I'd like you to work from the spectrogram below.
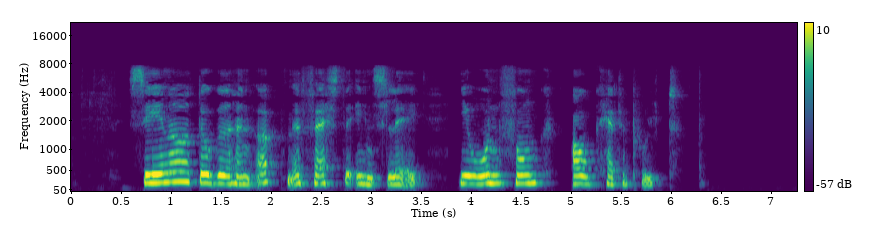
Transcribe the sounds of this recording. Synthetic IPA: se̝ːnɐːd̥ɔ̽ɡ̥əð̞̩ˠəɦænɒ̽b̥̚mefæsd̥əʔe̝nslɛ̰ɪ | iʁɔnfɔŋɡ̥ | ɒ̽ʊkʰæt͡sʰæpʰuld̥

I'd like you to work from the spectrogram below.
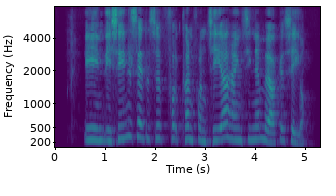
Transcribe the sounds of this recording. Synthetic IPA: enesenused̥l̩səkʰɒ̽nfʁɒ̽nt͡sʰe̝̰ːɐhænsiːnəmɶɐɡ̥əseːo

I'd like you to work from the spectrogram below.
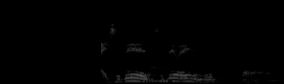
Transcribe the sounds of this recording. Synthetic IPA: nɑɪ̰sɒ̽d̥e̝sɒ̽d̥e̝ʋɑ̈e̝ːnlid̥esɒ̽

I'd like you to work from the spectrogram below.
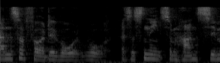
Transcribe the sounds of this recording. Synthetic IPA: ansɐfɒ̽d̥e̝ʋɒʋɒ | ælsəsɒ̽ne̝̰ːnsɒ̽mɦɑ̈e̝nsem

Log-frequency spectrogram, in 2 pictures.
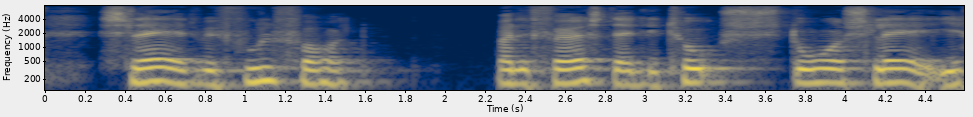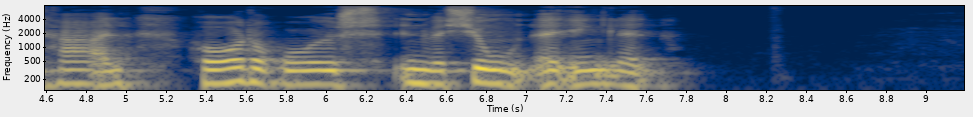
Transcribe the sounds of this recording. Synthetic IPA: slɛ̰ːɪð̩ˠʋe̝fulfɒːd̥ | ʋɑ̈ɾ̥e̝fɶɐsd̥əæd̥it͡sʰo̝̰ːd̥o̝ːɐslɛ̰ɪiɦɑ̰̈ːlhɒːdəʁɔð̩ˠse̝nʋæɕo̝̰ːnæʔeŋlæn̰

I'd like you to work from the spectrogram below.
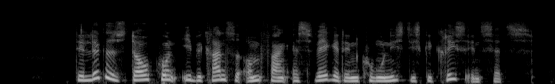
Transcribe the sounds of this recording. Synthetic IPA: d̥e̝løɡ̥əðˠəsd̥ɒʊkʰɔ̽nib̥e̝ɡ̥ʁɑn̰səð̩ˠɒ̽mfɑ̈ŋ̰æsʋeɡ̥əd̥enkʰo̝munisd̥isɡ̥əkʰʁiːse̝nsæd̥s

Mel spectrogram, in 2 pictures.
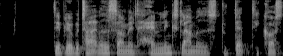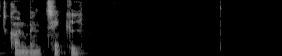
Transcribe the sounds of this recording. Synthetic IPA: d̥e̝b̥le̝ʊb̥e̝t͡sʰɑ̈ɪ̰nð̞̩ˠsɒ̽me̝d̥hænle̝ŋslɑ̈məð̞̩ˠsd̥ud̥en̰d̥ikʰɒ̽sd̥kʰɒ̽nʋent͡sʰe̝ŋ̰ɡ̥ʰl̩

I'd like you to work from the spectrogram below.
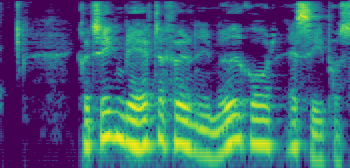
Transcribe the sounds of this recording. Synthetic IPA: kʰʁit͡sʰiɡ̥n̩b̥le̝efd̥ɐføl̰jnəimøːð̞ˠəɡ̥ʰɒ̰ːd̥æse̝̰ːpʰɒs

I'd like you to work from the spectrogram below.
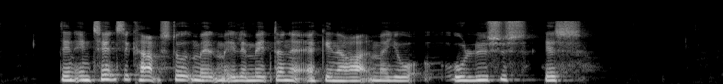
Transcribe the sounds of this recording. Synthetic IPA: d̥ene̝nt͡sʰen̰səkʰɑ̈m̰b̥sd̥o̝ð̞̰ˠmel̰m̩e̝ləmen̰d̥ɐnəʔæɡ̥e̝nəʁɑ̰̈ːlmæjo̝ɐ̰olysəses

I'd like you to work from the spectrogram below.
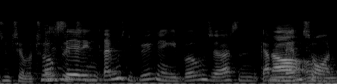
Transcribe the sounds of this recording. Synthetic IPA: synsjɑʋɑt͡sʰɔised̥i̥enɡ̥ʁeməsd̥əb̥yɡ̥ne̝ŋib̥ɔ̽ʊn̩seɒssɔnd̥eɡ̥ɑ̈mləlænsɒ̰ːn

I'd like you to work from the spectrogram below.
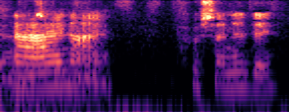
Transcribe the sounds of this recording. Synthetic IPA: nɑɪ̰nɑ̈ɪ̰fʰɒsɒ̽nd̥e

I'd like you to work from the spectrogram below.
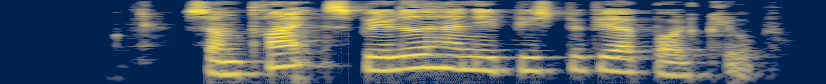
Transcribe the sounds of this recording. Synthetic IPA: sɒ̽md̥ʁaŋ̰sb̥e̝ləð̞̩ˠɦænie̥b̥isb̥eb̥eɐ̰b̥ɒ̽ld̥̚kʰlṵb̥

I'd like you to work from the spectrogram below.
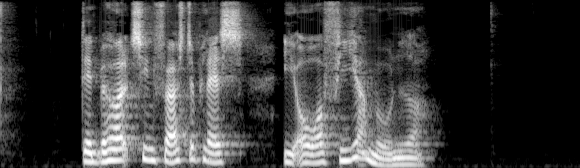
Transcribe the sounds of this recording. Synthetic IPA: d̥enb̥e̝ɦɒ̽l̰d̥sinfɶɐsd̥əpʰlæs | iʔɒʊ̰ɐfiːɐmɔ̽ːnəð̞ˠɐ

